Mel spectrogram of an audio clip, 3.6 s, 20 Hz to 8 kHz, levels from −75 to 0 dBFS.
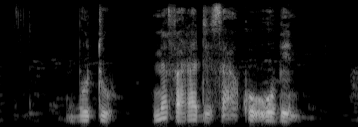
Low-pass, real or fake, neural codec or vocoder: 7.2 kHz; real; none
